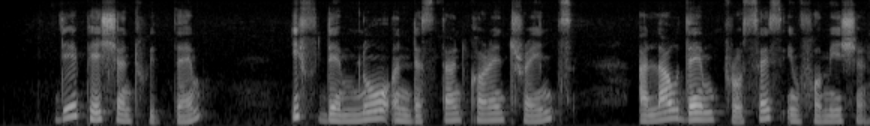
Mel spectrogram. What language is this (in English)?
Nigerian Pidgin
